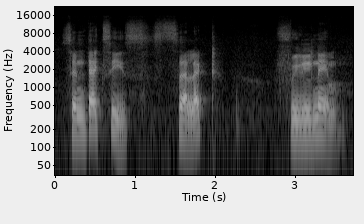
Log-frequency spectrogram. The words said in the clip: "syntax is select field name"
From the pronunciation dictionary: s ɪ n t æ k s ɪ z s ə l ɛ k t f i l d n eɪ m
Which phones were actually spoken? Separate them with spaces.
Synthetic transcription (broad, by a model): s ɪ n t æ k s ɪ s ə l ɛ k t f i l d n eɪ m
